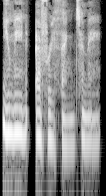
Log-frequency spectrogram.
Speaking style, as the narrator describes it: she breathed

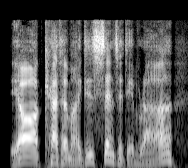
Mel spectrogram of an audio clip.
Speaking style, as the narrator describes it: Ajax purrs, playing it off as a farce

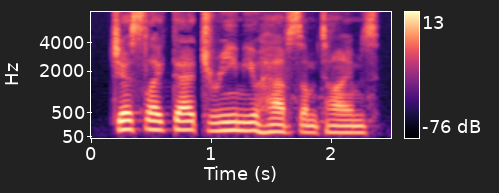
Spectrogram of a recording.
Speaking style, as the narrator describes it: Clary said brightly

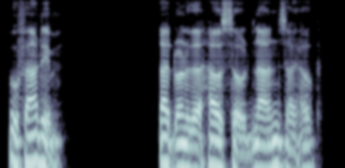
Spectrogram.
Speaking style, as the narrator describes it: Calmly, asked

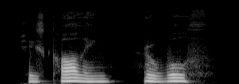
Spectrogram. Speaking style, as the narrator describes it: Julia said quietly

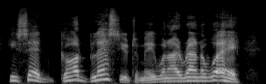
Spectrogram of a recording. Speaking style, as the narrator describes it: cried the boy with a burst of affectionate emotion

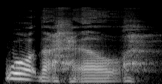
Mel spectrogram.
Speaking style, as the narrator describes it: groaned

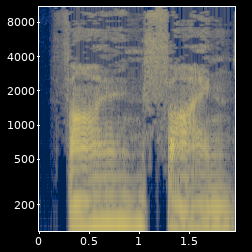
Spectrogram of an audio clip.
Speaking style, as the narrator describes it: Sadius said, sighing

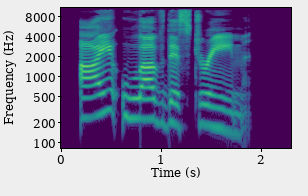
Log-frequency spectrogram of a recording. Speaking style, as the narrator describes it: I yell through the bathroom door

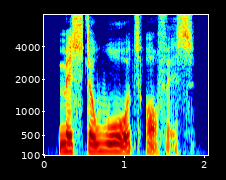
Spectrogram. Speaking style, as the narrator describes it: he rumbles, surprisingly gently given his mammoth size

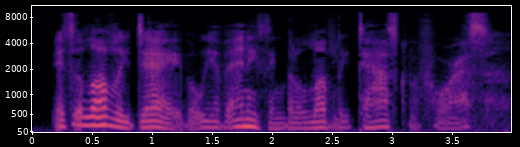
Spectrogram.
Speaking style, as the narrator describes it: sighed Diana

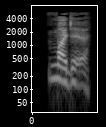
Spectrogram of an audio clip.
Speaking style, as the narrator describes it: said, sighing

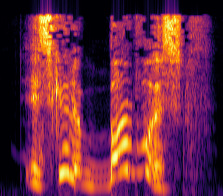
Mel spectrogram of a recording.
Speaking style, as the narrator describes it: Bobby screeched from the back seat

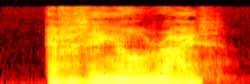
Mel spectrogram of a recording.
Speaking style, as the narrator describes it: she mumbled, still half asleep

